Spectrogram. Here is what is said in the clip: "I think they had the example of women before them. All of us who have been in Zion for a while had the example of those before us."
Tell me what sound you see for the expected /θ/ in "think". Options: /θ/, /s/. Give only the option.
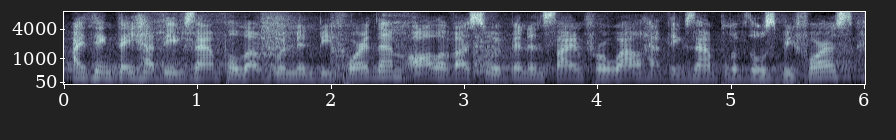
/θ/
